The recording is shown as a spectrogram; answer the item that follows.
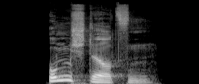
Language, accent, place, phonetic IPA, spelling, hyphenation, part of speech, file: German, Germany, Berlin, [ˈʊmˌʃtʏʁt͡sn̩], Umstürzen, Um‧stür‧zen, noun, De-Umstürzen.ogg
- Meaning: 1. gerund of umstürzen 2. dative plural of Umsturz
